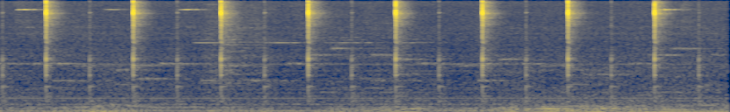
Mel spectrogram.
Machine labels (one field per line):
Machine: valve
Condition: normal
